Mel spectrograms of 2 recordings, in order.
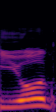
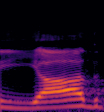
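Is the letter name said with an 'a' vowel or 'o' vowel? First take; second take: o vowel; a vowel. First: The vowel is an 'o' sound, yod. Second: The vowel is an 'a' sound, yad. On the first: The speaker calls it wrong. "योद करके नहीं बोलना चाहिए" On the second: The speaker calls it right. "उसे याद करके बोलना चाहिए"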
